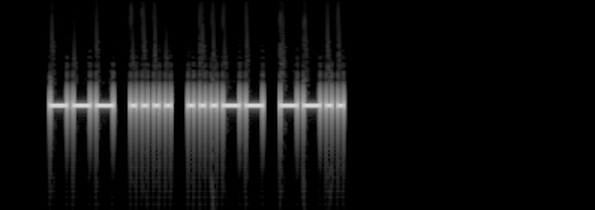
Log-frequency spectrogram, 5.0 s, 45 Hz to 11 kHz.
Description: Morse code, heard as a keyed tone, about 25 wpm, 700 Hz. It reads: OH3Z
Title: DXCC-100 Call Signs - 4 Characters - Repeated 2x - 25wpm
